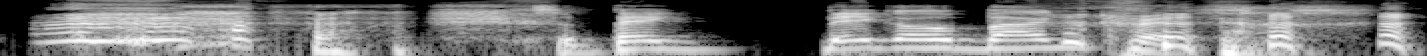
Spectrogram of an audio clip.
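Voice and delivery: high, slow, laughing; giggling through the words. Real, not acted. Joking jumbo pack.

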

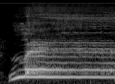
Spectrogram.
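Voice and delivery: long, high, drawn-out yell; prolonged shout as if heard from outside; Swifty shouting. Acted. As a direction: hold the name in one long scream that fades out. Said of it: "you can still hear him shouting".

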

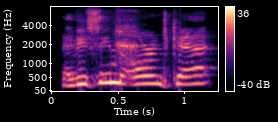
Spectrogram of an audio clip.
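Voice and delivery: high, loud asking neighbor. Retold or imitated. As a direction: play the nosy neighbor asking. Neighbors knocking asking about cat.

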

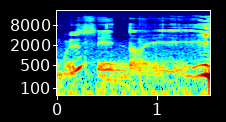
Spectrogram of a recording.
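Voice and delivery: slow, dragged-out weepy もうしんどい; a hint of crying, stretched out; retelling crying on the walk home; mock tearful. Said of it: "もう泣きながら".

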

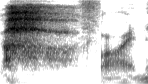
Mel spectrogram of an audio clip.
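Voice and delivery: imitating a reluctant sigh, very soft; resigned sigh. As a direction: breathe out, then give in under your breath. Retold reluctant giving in to visitor.

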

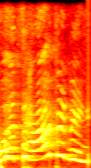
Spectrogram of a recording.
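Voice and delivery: dad bursting in on a fight, alarmed; shocked dad. Retold or imitated. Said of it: "He was like".

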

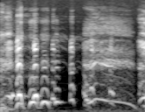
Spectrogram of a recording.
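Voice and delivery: high burst of laughter. Real, not acted. After joking she fainted, high laugh. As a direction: laugh at your own joke.

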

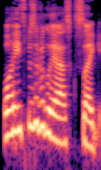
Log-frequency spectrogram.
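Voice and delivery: ordinary talk, nothing marked

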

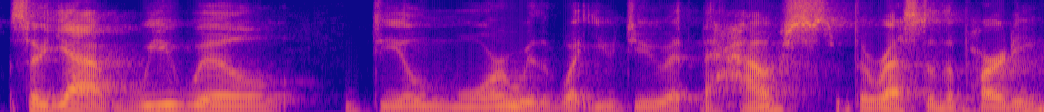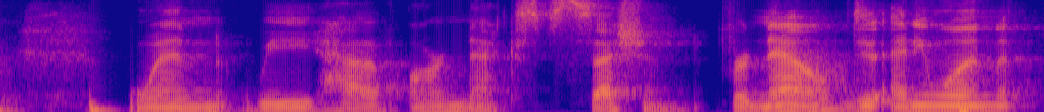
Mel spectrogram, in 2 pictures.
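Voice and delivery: ordinary delivery

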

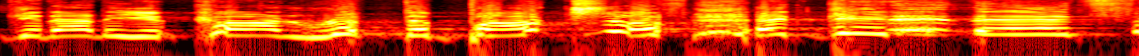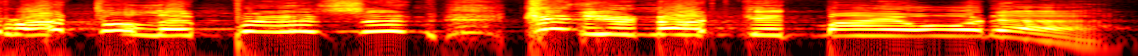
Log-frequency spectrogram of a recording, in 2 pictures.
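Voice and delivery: high, loud frustrated outburst; exasperated customer. Acted. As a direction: shout it as if losing all patience. Acted drive-through customer losing patience.

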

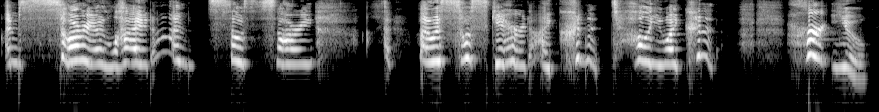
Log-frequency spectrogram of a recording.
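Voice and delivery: high, drawn-out tearful plea; desperate tearful confession; wretched sobbing. A narrator's reading. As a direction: apologise through sobs, voice high and loud. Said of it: "he sobbed in a wretched breath".

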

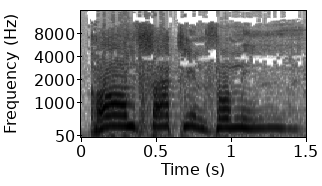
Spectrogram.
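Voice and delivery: rhythmic declarations climbing to a long, high final cry; preacher working up the congregation; fired-up preaching. Real, not acted.

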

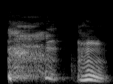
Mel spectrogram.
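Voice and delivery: real coughing fit after choking. Real, not acted. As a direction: cough hard to clear the throat. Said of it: "eu engasguei com".

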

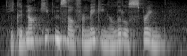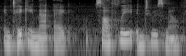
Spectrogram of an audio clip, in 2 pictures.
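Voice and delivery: ordinary delivery

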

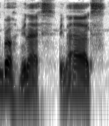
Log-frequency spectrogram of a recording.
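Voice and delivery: slow, high, lightly mocking calm-down; mock soothing. Telling the boss to relax, slow and mocking. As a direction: drawl out relax to calm him, teasing. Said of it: "I'm like".

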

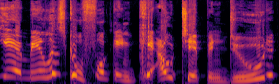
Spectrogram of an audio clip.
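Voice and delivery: high, hyped-up dude voice; mock rowdy kid. Kid pitching a joyride, mock dude voice. Voicing one of the kids.

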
